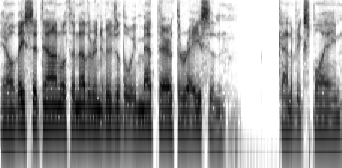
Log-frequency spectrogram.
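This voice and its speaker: Speaking with an American accent at medium pitch and fairly even intonation, a man is captured in a very clean recording with a silent background and a dry, close sound with no echo. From northern Utah. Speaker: podcast host. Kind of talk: casual interview.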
